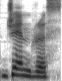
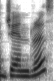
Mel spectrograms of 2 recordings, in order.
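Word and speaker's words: generous: जी ई एन ई से निकल कर आया है Jain. R ओ यू एस से निकल कर आया है रस। तो इस तरह से इसकी करेक्ट प्रोनंसिएशन हो जाती है जेनरस।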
